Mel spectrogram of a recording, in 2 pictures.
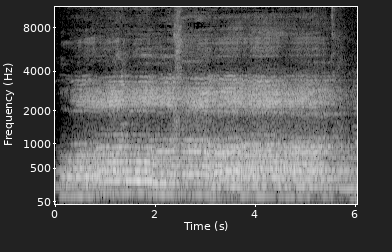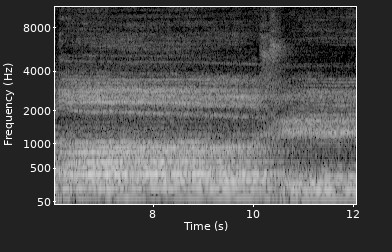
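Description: Male choir singing Russian sacred chant a cappella: sustained chords over a held low bass, entering right at the start after a short pause and moving to a new chord every three or four seconds.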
